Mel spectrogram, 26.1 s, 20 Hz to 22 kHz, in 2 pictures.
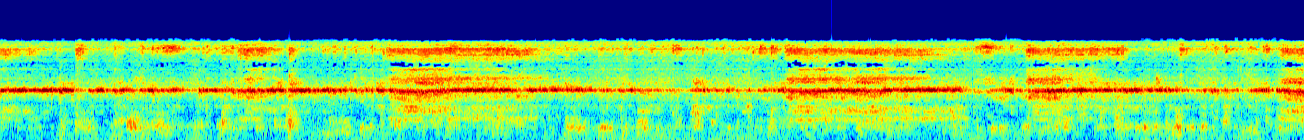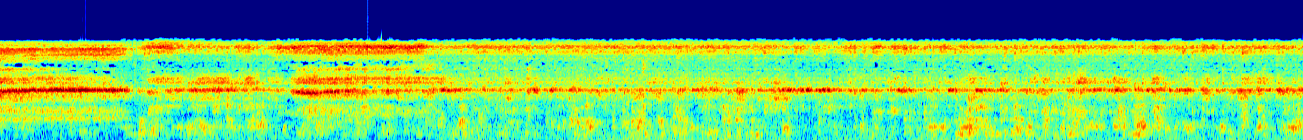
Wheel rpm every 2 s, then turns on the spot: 230, 230, 230, 230, 230, 230, 230, 230, 230, 230, 230, 230, 230.
none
